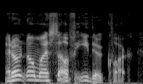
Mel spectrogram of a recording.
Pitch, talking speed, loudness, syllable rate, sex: 170 Hz, 250 wpm, -19 LUFS, 6.1 syllables/s, male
